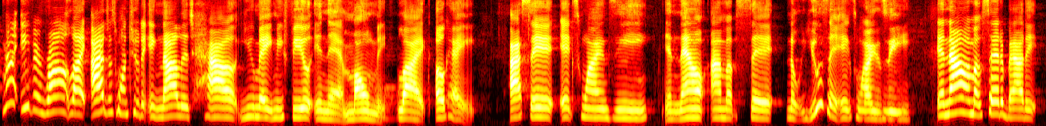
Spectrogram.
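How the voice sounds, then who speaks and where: Woman co-host, playful echoing chat, swooping pitch, dry close sound. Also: animated, unhurried, a bit bright, smooth. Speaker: podcast co-host. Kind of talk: casual chat.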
